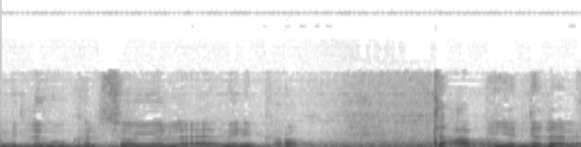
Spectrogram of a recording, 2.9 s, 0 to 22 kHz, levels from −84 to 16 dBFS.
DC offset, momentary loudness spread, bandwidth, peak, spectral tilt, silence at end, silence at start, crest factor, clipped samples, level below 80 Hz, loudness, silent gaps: under 0.1%; 8 LU; over 20 kHz; -4 dBFS; -6.5 dB/octave; 0 s; 0 s; 18 dB; under 0.1%; -48 dBFS; -22 LUFS; none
